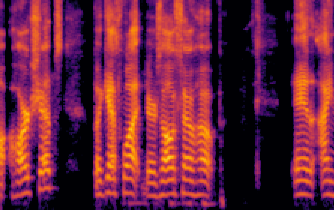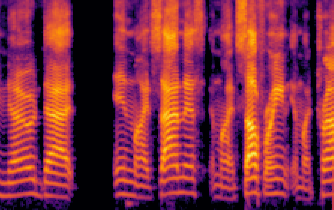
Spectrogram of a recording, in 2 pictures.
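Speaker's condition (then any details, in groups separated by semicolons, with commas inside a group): Cerebral palsy; from birth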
